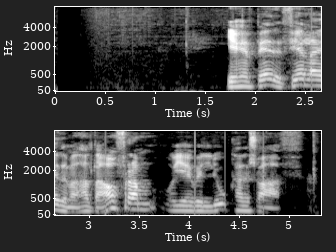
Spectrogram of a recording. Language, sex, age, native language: Icelandic, male, 50-59, Icelandic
